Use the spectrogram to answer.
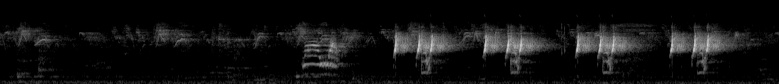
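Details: Common quail: soft, murmuring high notes at first, then four ringing three-note phrases in quick succession, each about a second apart.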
